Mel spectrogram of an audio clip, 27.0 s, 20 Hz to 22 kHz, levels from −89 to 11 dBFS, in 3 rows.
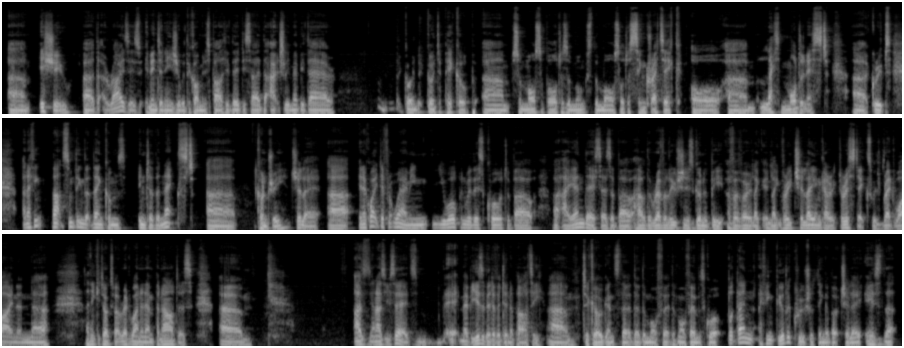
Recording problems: wrong speed, natural pitch; too fast; 1.5 times normal speed

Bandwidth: 18 kHz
